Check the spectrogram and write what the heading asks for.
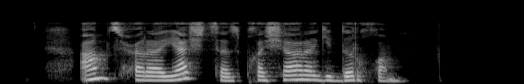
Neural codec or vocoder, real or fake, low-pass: vocoder, 24 kHz, 100 mel bands, Vocos; fake; 7.2 kHz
